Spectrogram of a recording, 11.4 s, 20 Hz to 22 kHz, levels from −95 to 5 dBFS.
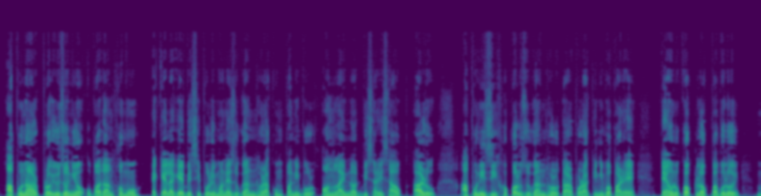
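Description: At 7.07 s there is pre-echo: a burst of hiss, about 14 ms long, arrives just ahead of a sharp onset in the speech. A transform codec quantises each block as a whole, so when a transient lands near the end of a block, the noise budget set by that loud attack is spread back across the quiet samples before it. The result is a brief smear that blunts the attack's edge.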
